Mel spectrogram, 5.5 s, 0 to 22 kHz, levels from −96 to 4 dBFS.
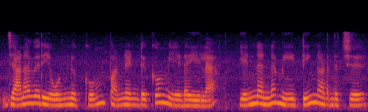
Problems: background sounds at intervals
